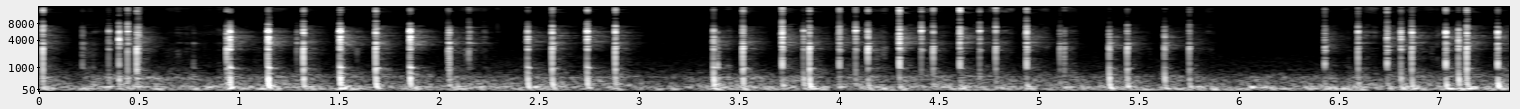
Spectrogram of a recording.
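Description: A flat round galvanized tin Christmas ornament with tree cut-outs and a studded rim is tapped and scratched with a long fingernail. Quick, dry, bright clicks and faint metallic ticks patter in irregular bursts with brief pauses.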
